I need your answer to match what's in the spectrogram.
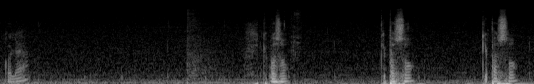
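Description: A man's voice: medium pitch, slow pace, slight background noise. A man commenting on a horror game at night, jumpy and swearing, yelping at scares. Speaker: let's play commentator. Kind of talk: gameplay commentary. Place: room at night.

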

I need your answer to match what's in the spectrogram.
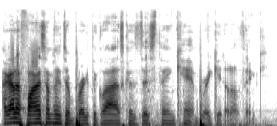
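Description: A man's voice: on the low side, fairly quick, fairly bright tone, a little hiss or hum. A man hosting a live gameplay stream, chatting casually and rambling to his viewers while he plays. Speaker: streamer host.

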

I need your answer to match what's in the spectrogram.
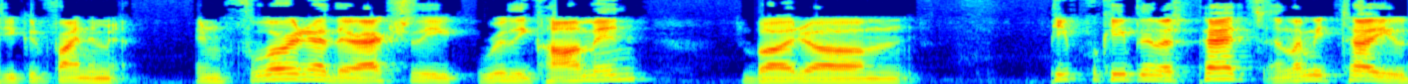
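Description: Young guy vlogging his pets, laid back, lots of um and uh, just talking to the camera. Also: mid-range voice. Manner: relaxed, chatty, many fillers. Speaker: pet keeper and channel host. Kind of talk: casual vlog narration.

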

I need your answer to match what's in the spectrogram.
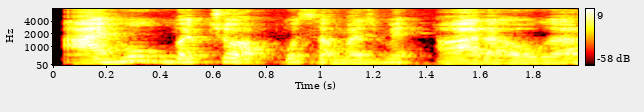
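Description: Brisk high-voiced Indian teacher. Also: male voice, fairly bright tone. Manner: brisk explaining, slow careful reading of English questions; asks himself questions and answers them. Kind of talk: exam-prep lesson talk.

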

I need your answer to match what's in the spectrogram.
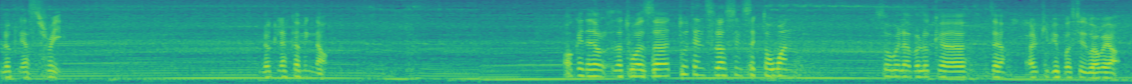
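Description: A race engineer with a high-pitched voice gives terse, clipped, matter-of-fact instructions to a racing driver over team radio. He speaks at a moderate pace, pausing often, against a noisy background.

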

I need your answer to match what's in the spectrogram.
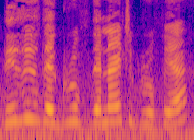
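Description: A woman with an East African accent and a fairly high voice chats casually into her phone. She is recorded outdoors in a car park with clear background noise. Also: normal speed. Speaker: vlogging nurse. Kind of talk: casual chat while filming. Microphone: phone held at arm's length.

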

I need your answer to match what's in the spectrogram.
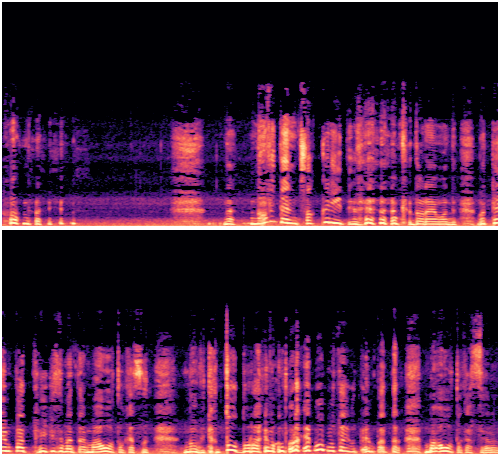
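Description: A solo commentator with a Kansai Japanese accent rambles through a monologue, lecturing and chuckling to himself. His voice is extremely high and sing-song, fast, gravelly and warm, with slight background noise.

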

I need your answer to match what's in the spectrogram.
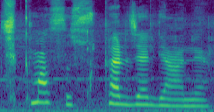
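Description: A woman's voice: on the high side, takes it slowly, heavy background noise. A young woman giving casual gameplay commentary, often exasperated and complaining to her viewers. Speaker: gaming channel host. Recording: loud game music behind the voice.

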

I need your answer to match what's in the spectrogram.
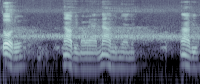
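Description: A man with a fairly low voice gives loose, slangy commentary while playing a football video game. He grumbles and exclaims at the match as it goes. Clear background noise sits behind him. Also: steady tone, fairly quick. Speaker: gaming channel host. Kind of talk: casual gameplay commentary. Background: children shouting outside.

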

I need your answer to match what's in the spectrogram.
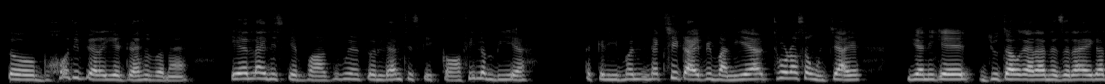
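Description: A middle-aged Pakistani woman with a Punjabi-tinged Urdu accent talks to her phone camera from her bedroom at home, chatty, homely, and full of asides. Her fairly high voice is warm, with no room sound.

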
